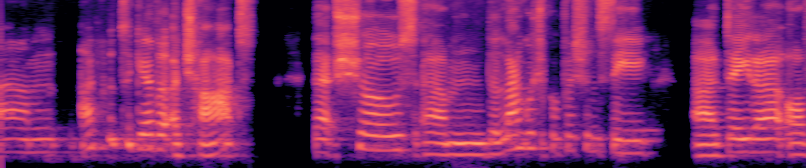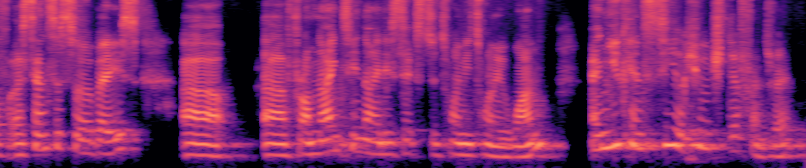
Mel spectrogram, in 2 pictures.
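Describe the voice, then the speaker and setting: Speaking at a moderate pace in a Cantonese accent, a woman with a dark, mellow tone makes very wide pitch swings. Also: medium pitch for a woman. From Hong Kong. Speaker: keynote speaker, academic. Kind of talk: keynote lecture with slides. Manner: hesitant, many fillers.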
